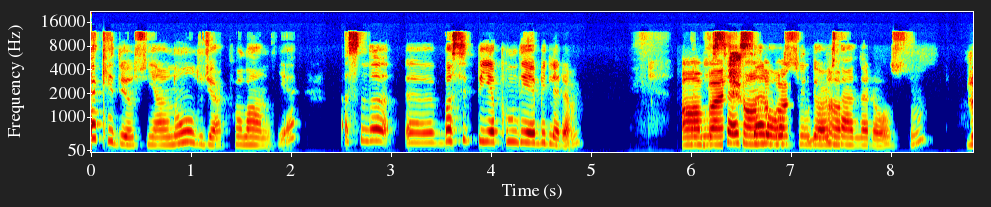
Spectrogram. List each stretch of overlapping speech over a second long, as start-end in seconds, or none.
6.0-7.5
